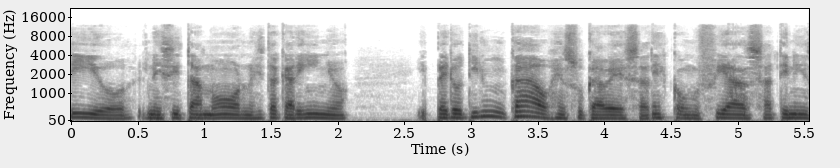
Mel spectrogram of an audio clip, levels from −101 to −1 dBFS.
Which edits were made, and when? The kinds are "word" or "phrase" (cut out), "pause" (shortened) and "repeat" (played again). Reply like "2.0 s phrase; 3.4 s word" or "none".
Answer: 4.4 s word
